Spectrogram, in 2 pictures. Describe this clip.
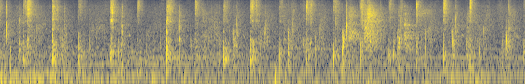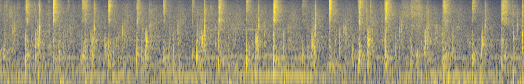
Walking down the hallway
Someone walking down a hallway with boots on, very open area.
ground, steps, footsteps, stone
